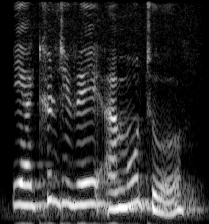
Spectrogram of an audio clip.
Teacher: the final R is extremely subtle. It's really nicely done because she doesn't go with the R, I mean the R that could come from English, not at all, and she doesn't fall in the trap of going for the R like that too much.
